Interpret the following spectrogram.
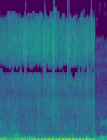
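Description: Bara, lentil patties with egg, frying on a griddle over a clay stove: a steady sizzle over a low rumble. It cuts off abruptly near the end.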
